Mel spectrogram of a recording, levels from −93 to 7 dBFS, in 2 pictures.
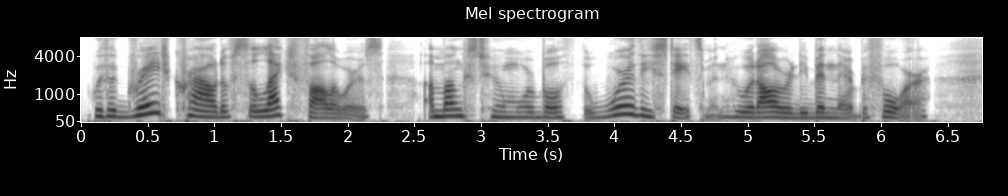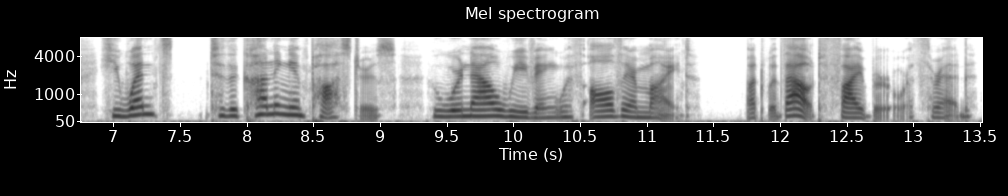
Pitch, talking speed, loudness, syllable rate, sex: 205 Hz, 175 wpm, -21 LUFS, 5.1 syllables/s, female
